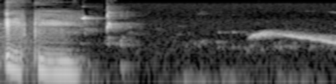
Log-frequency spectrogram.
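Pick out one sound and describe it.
A tufted capuchin monkey calls.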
